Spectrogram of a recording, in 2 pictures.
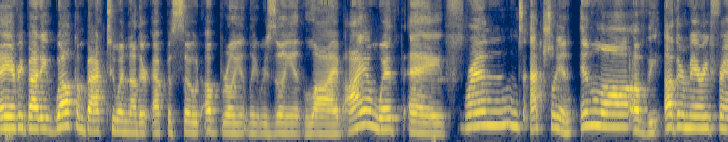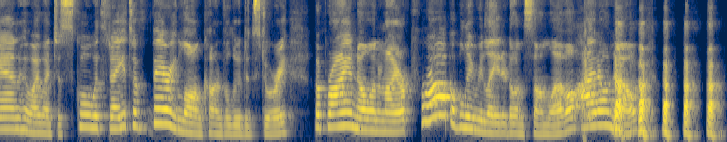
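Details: Adult woman speaking; normal speech.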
